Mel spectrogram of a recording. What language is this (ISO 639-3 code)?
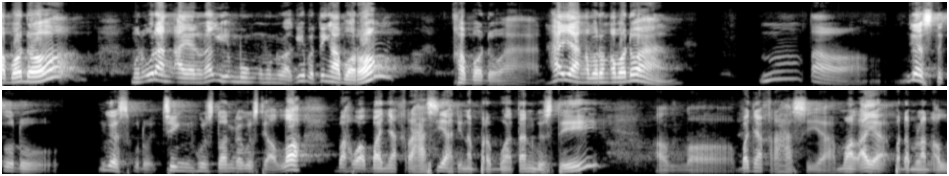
ind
